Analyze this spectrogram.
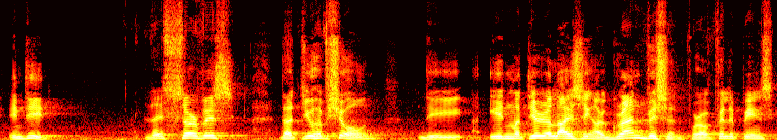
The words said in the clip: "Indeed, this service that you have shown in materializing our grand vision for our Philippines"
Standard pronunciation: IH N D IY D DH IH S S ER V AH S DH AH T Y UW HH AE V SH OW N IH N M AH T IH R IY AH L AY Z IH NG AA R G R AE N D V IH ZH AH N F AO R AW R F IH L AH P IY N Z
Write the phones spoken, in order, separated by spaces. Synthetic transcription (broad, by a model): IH N D IY D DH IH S S ER V AH S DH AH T Y UW HH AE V SH OW N IH N M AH T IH R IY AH L AY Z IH NG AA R G R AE N D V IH SH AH N F AO R AW R F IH L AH P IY N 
